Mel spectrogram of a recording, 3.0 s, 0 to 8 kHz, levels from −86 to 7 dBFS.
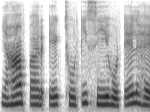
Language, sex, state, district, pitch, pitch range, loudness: Hindi, female, Maharashtra, Mumbai Suburban, 210 Hz, 205-240 Hz, -15 LUFS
